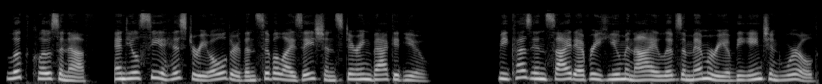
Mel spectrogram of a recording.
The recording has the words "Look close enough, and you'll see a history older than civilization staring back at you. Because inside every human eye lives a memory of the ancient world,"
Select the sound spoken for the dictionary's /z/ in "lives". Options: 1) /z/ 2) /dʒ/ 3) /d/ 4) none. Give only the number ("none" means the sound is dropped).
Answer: 1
